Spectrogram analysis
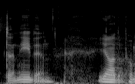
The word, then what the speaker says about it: Dunedin: Amelia or some well you also said it was Dunedin for how long when it's done eating you don't have to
